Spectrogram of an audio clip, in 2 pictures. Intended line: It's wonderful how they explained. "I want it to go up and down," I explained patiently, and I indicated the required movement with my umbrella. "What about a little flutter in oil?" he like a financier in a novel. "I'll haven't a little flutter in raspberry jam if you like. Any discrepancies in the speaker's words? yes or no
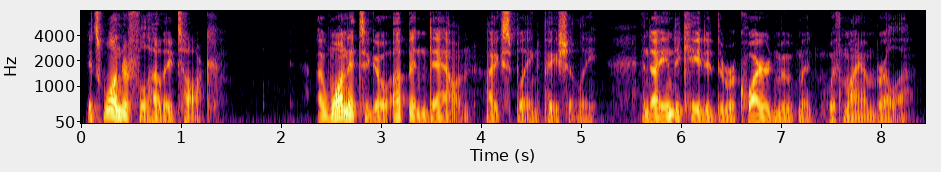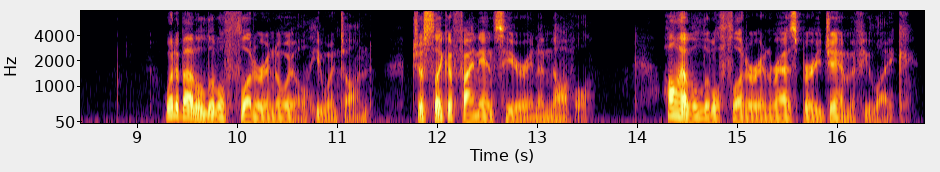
yes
